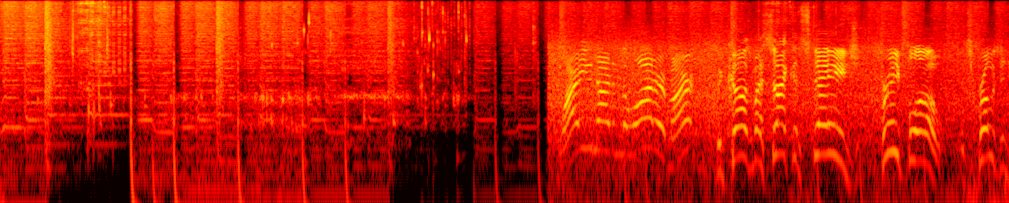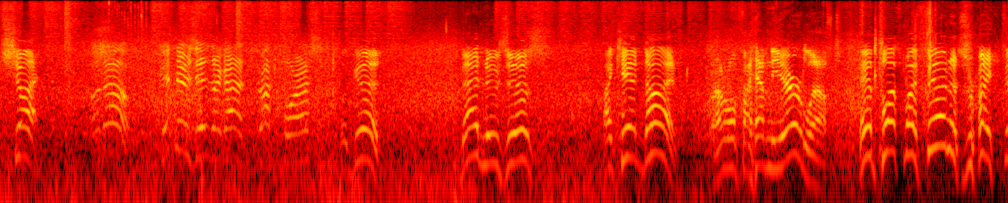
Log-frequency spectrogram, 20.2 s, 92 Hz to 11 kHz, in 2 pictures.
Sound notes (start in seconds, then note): 2.3 air bubbles gurgle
